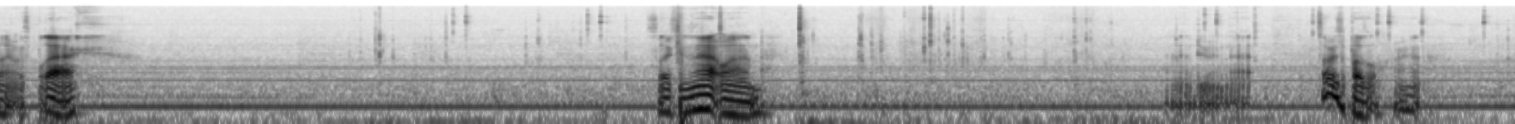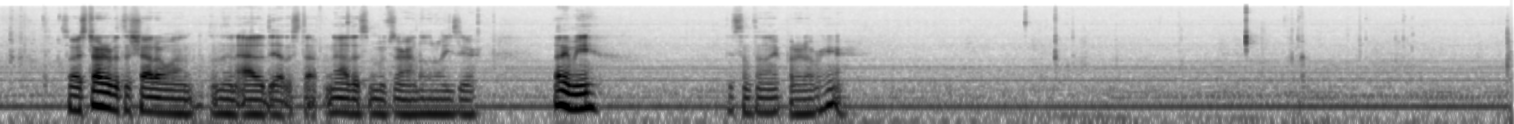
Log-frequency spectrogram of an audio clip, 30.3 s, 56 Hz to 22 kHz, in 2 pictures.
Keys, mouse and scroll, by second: 4.7-8.8 ctrl+drag, 8.0 BackSpace, 8.8 Escape, 9.3 ctrl+BackSpace, 10.7 ctrl+d, 12.2 click, 13.2 click, 13.9 click, 14.9 click, 15.6 v, 18.6 click, 19.0-21.7 drag, 25.4 click, 26.0-26.8 scroll down 7, 26.8 scroll up 3, 27.2 scroll, 27.3 scroll up 6, 27.6 scroll down 2, 29.8 scroll.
